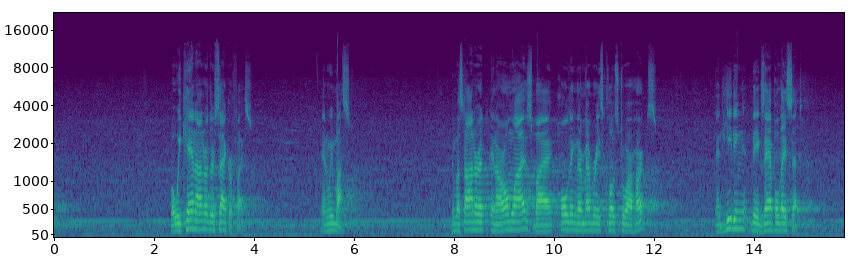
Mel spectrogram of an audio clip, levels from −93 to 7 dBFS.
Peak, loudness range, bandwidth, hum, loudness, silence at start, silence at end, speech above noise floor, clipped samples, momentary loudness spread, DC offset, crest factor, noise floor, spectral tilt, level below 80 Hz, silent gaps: -12 dBFS; 10 LU; 13 kHz; none; -26 LUFS; 0 s; 0 s; 23 dB; under 0.1%; 24 LU; under 0.1%; 16 dB; -48 dBFS; -6 dB/octave; -56 dBFS; none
